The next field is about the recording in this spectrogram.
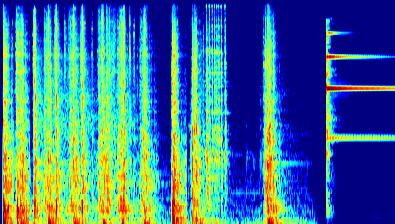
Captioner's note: typewriter typing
